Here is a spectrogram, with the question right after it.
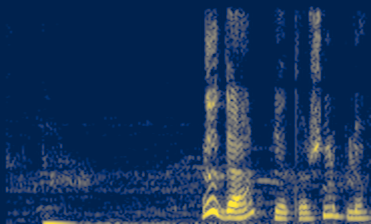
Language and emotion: Russian, positive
